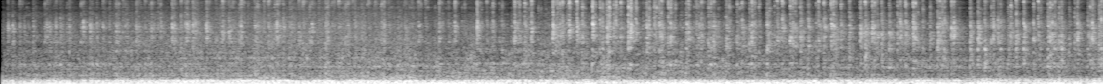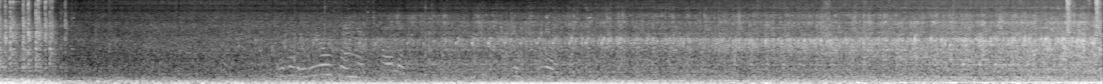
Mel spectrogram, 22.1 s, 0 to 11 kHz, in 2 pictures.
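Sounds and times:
car engine rumbling: 0:00.0 - 0:22.0.

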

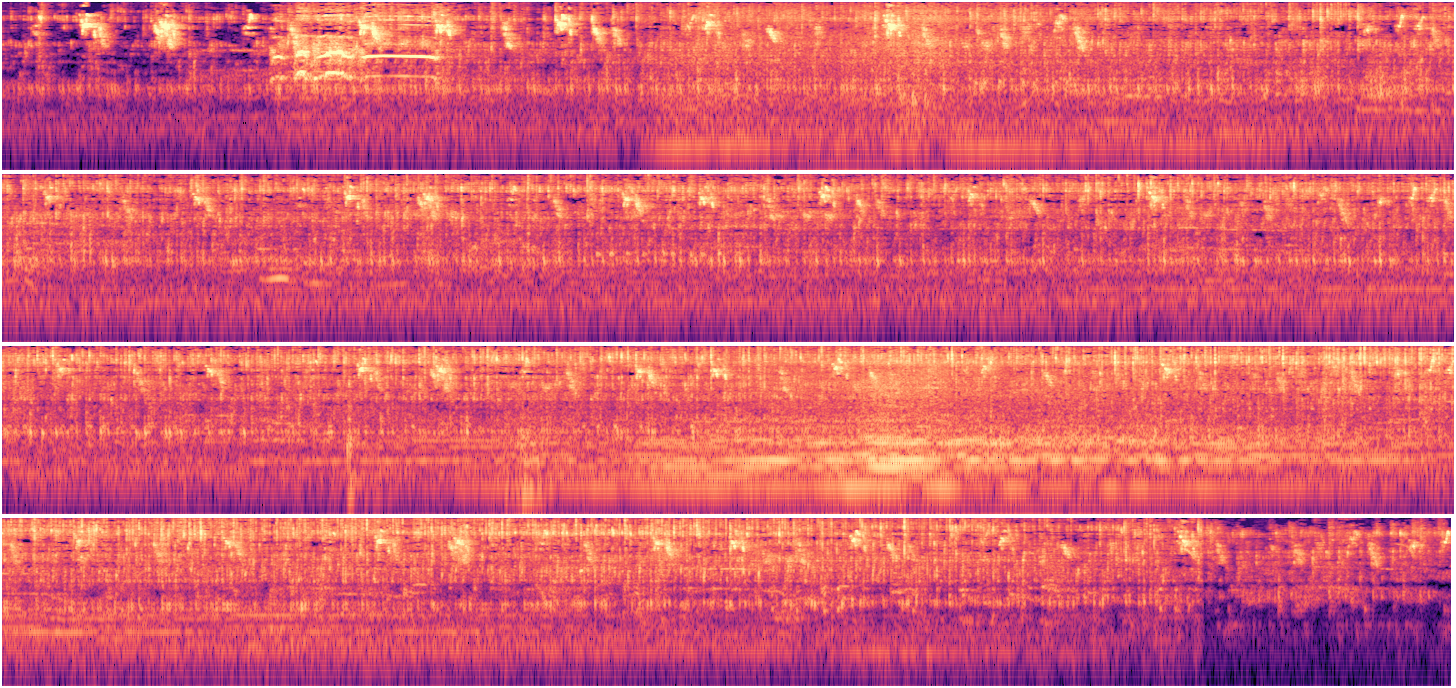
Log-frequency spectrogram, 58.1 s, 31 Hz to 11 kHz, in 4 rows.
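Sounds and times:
water running into a bucket: 0:00.0 - 0:58.0
rooster crowing: 0:02.6 - 0:04.6.

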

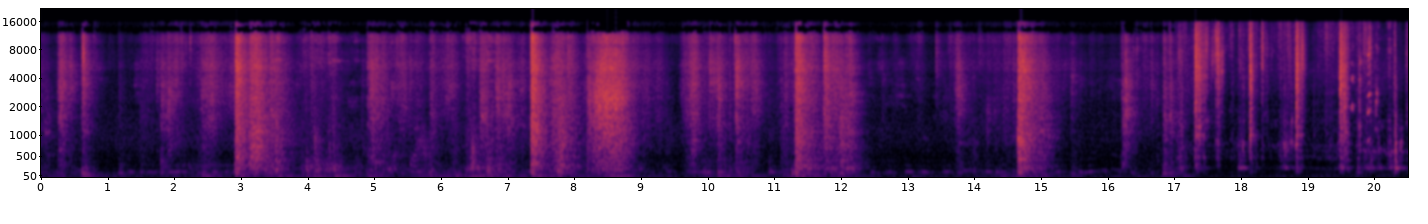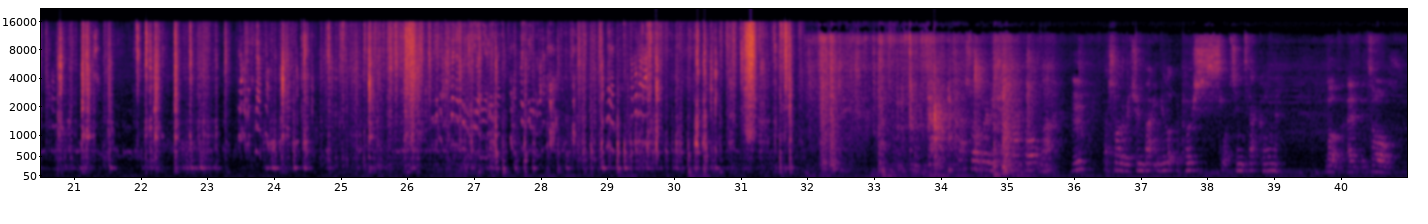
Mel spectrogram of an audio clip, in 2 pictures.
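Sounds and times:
debris clattering: 0:16.8 - 0:35.3
rubble clunking into tub: 0:16.8 - 0:35.4.

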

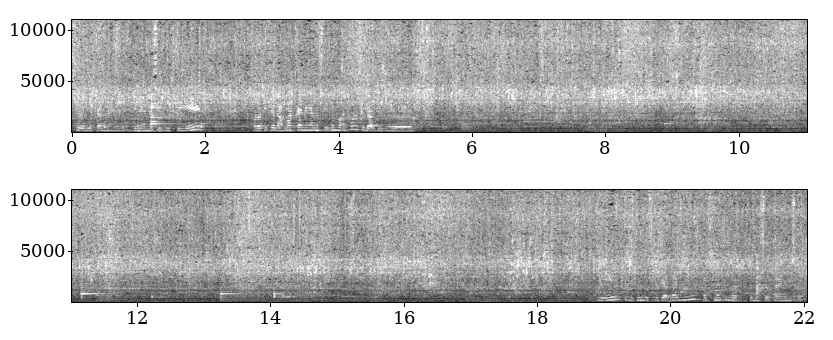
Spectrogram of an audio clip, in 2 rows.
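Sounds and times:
chili paste sizzling in oil: 0:00.0 - 0:22.0.

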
